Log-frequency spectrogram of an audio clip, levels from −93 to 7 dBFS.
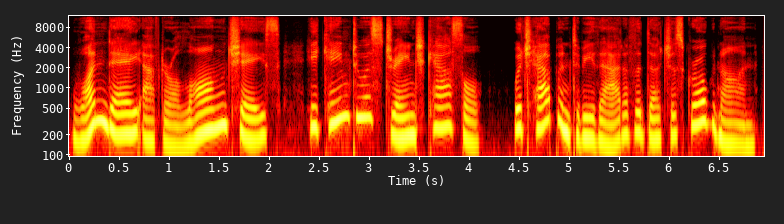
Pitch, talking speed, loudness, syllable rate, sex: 215 Hz, 180 wpm, -16 LUFS, 4.7 syllables/s, female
